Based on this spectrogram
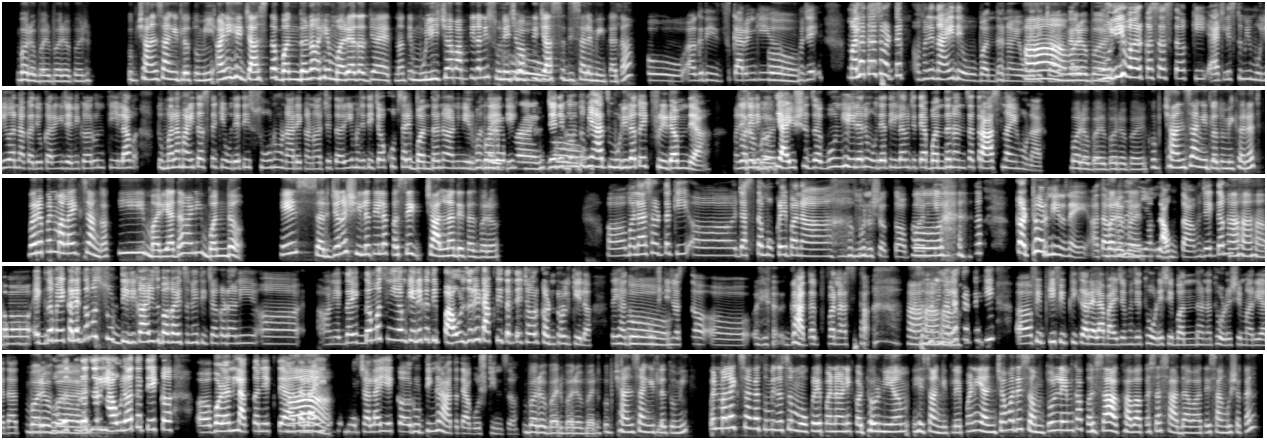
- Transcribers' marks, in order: laughing while speaking: "हो"; other background noise; chuckle; chuckle; chuckle; laughing while speaking: "घातक पण असतात"; in English: "फिफ्टी फिफ्टी"; in English: "रुटीग"
- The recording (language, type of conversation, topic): Marathi, podcast, मर्यादा आणि बंध तुम्हाला कसे प्रेरित करतात?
